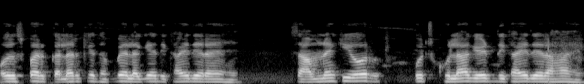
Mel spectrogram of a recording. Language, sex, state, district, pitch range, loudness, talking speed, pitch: Hindi, male, Chhattisgarh, Bilaspur, 130-145 Hz, -15 LUFS, 215 wpm, 135 Hz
